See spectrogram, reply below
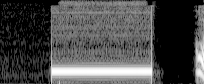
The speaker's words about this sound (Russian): У меня почему-то гудки идут, как будто у вас звонок второй идет.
